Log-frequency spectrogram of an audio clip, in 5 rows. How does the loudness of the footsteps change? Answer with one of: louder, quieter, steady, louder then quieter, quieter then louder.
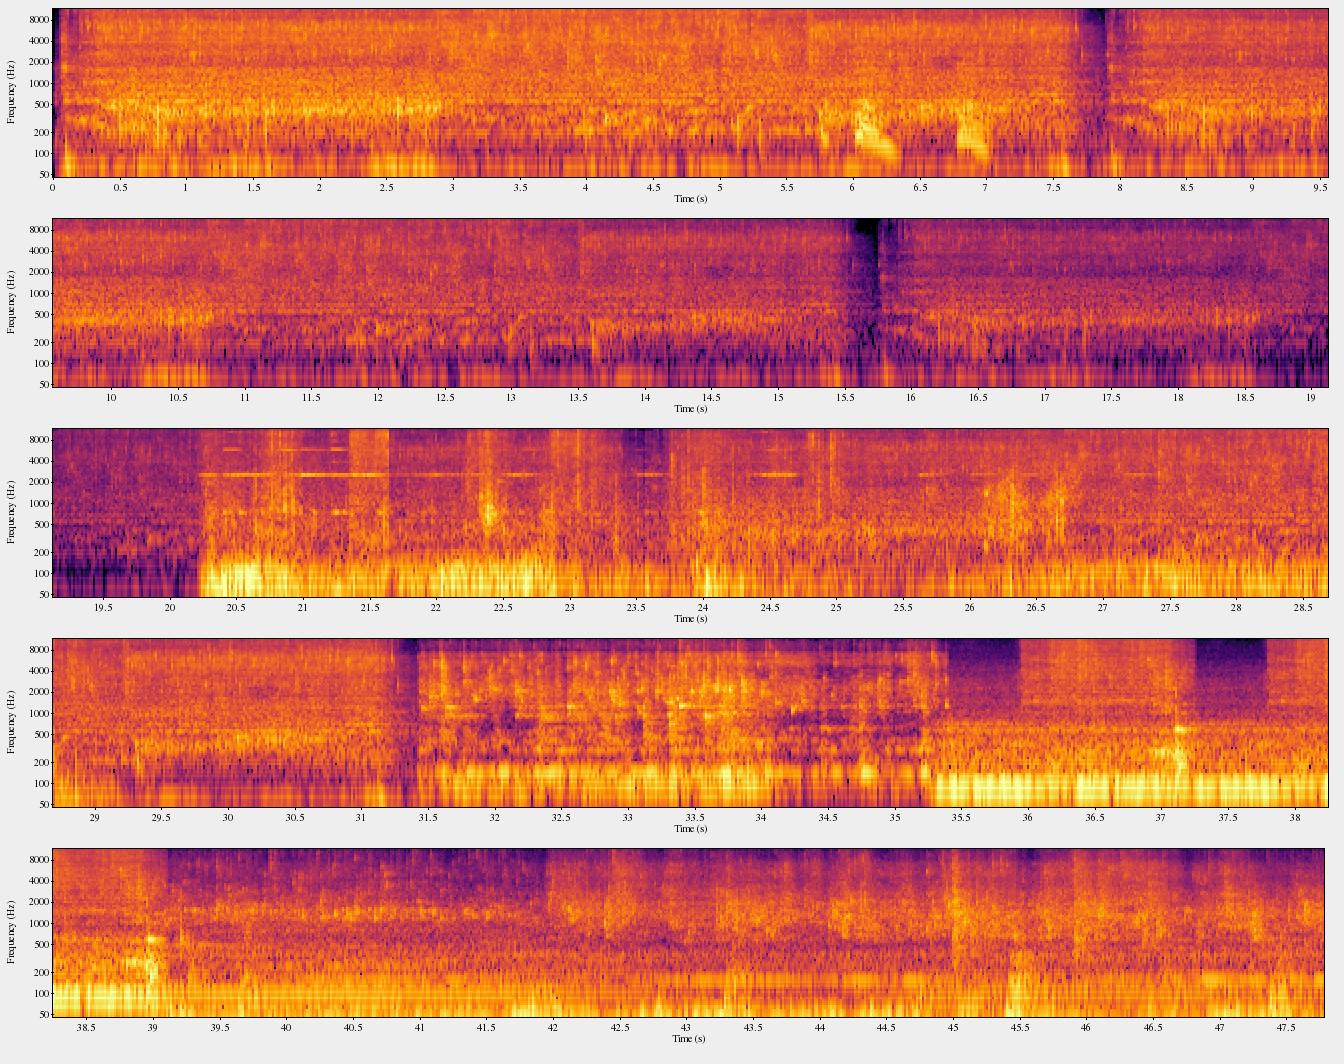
quieter.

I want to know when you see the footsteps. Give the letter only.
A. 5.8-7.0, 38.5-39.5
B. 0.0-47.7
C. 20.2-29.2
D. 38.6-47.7
C.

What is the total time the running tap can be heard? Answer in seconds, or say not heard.
48 s.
